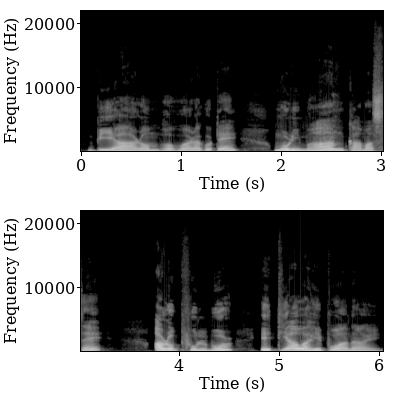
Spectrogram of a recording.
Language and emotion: Assamese, fearful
